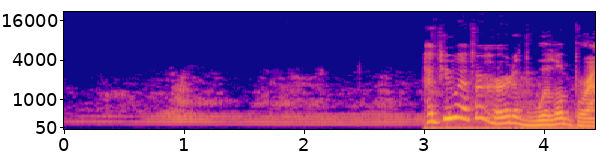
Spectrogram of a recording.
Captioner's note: plane engine sounds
